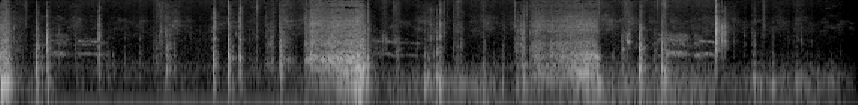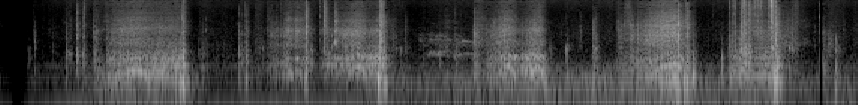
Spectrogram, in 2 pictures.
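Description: Electric drill-driver driving screws into the back cover of a subwoofer box: several bursts of motor whine that rise and fall in pitch, with clicks and knocks from handling the screws and panel between them.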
